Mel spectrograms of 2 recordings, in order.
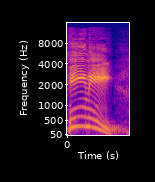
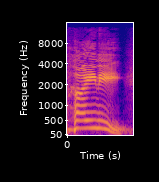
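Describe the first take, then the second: First: The first vowel sounds like 'ee', as 'heeny'. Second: The first vowel sounds like 'eye', as 'hiney'. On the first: The speaker calls it right. "It's Heaney" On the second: The speaker calls it wrong. "It's not Heaney"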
